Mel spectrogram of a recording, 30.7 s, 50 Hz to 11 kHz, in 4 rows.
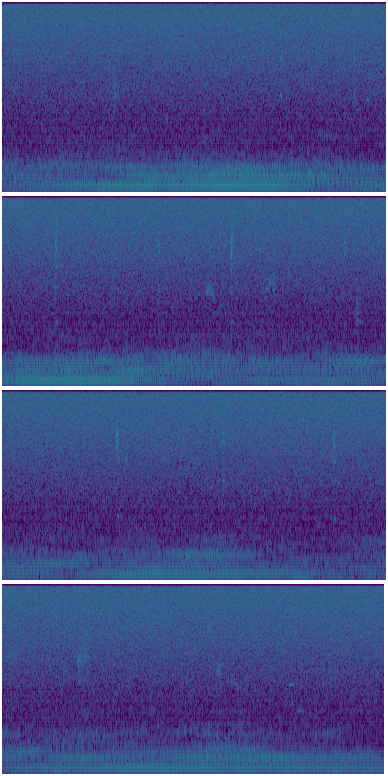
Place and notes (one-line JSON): {"title": "Wendover clui residence support unit", "date": "2010-10-24 18:31:00", "description": "Wendover Residence Backyard", "latitude": "40.73", "longitude": "-114.03", "altitude": "1289", "timezone": "America/Denver"}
